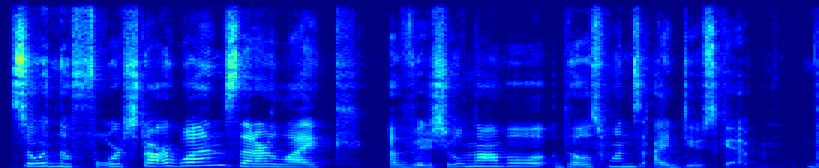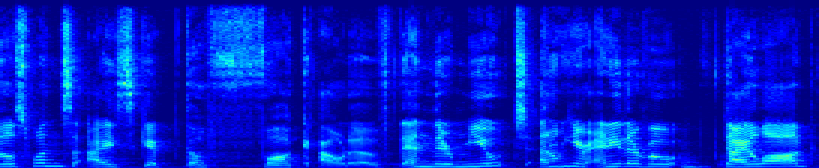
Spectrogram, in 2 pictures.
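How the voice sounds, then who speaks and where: A woman's voice: on the high side, expressive, measured pace, fairly bright tone. A woman live-streaming a video game, chatting casually and reacting in a blunt, sweary, informal way. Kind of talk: casual reacting chat while gaming.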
